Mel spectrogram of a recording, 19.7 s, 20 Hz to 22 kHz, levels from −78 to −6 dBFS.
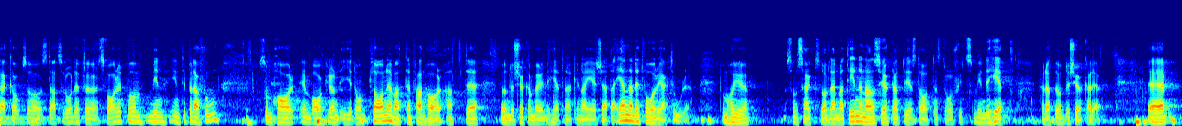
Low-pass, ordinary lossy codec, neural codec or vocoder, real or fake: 7.2 kHz; MP3, 64 kbps; none; real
